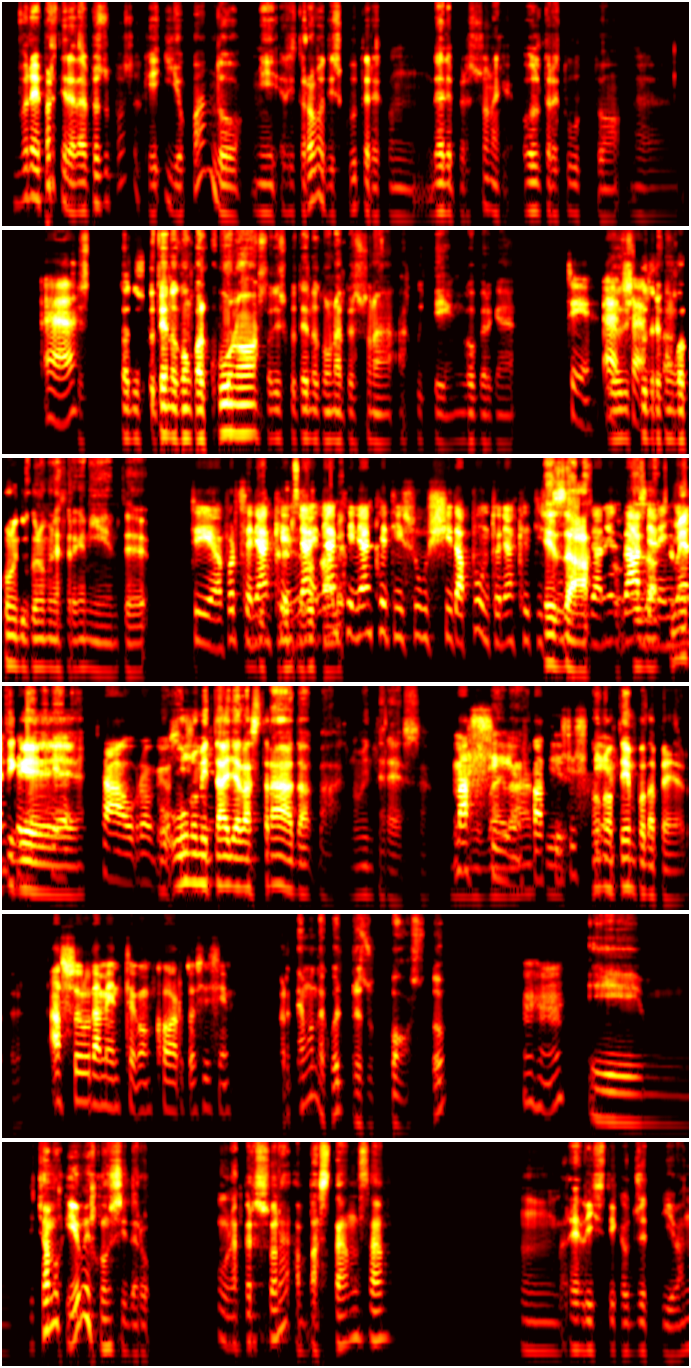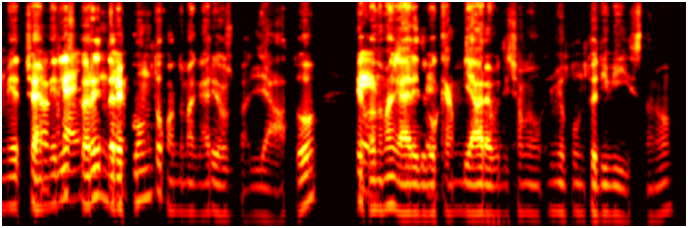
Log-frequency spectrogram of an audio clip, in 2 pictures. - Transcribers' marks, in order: none
- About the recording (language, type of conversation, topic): Italian, unstructured, Quale sorpresa hai scoperto durante una discussione?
